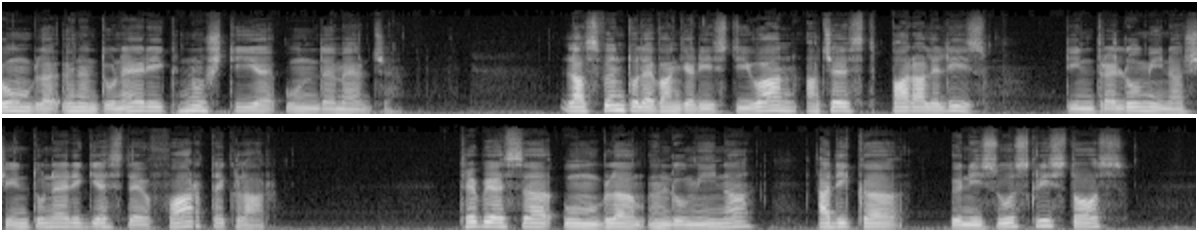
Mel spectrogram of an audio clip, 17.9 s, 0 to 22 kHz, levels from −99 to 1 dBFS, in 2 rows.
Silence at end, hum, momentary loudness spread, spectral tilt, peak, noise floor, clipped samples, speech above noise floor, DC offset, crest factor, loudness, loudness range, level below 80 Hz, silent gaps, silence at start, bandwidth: 0.15 s; none; 9 LU; -6 dB/octave; -2 dBFS; -55 dBFS; under 0.1%; 33 dB; under 0.1%; 20 dB; -23 LUFS; 5 LU; -54 dBFS; none; 0 s; 14.5 kHz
